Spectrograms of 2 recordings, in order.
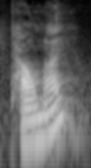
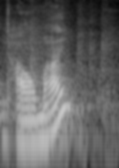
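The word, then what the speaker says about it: Ptolemy: One general's name was Talmi. That's spelled in English like Pon. P O L M Y. Talmi.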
